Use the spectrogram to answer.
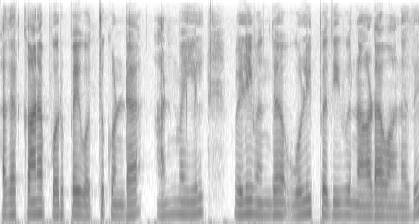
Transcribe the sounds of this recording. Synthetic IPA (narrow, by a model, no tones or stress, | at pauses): ɐðɐrkaːnɐpɔɾɯpːɐɪɔt̪ːɯkːɔɳɖɐːɳmɐjɪlʋɛɭɪʋɐnd̪ɐɔɭɪpːɐðɪʋɯnaːɽaːʋaːnɐðɯ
